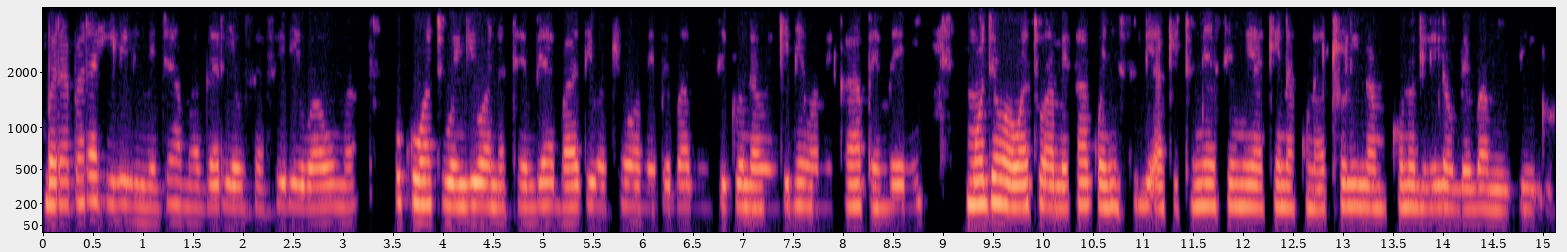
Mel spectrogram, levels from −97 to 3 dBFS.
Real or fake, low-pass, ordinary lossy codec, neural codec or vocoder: real; 3.6 kHz; Opus, 32 kbps; none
